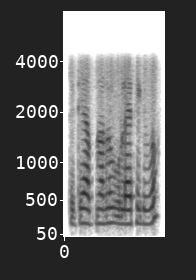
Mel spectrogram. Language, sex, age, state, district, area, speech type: Assamese, female, 45-60, Assam, Dhemaji, rural, conversation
